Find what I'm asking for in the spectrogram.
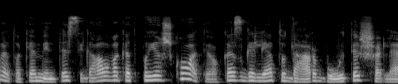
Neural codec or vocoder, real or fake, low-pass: none; real; 9.9 kHz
